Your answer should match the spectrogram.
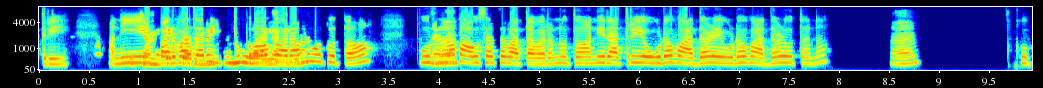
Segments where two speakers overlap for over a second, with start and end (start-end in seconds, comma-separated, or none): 0.9-2.7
